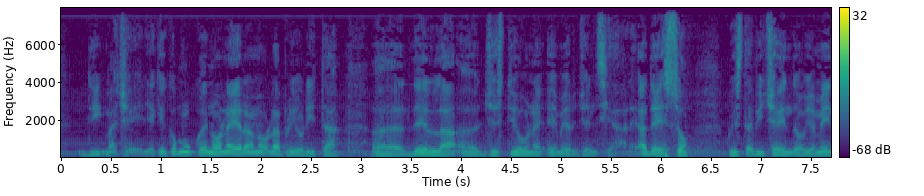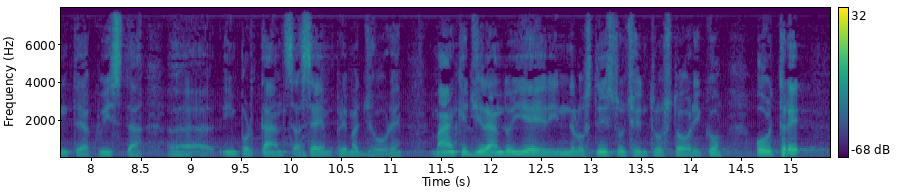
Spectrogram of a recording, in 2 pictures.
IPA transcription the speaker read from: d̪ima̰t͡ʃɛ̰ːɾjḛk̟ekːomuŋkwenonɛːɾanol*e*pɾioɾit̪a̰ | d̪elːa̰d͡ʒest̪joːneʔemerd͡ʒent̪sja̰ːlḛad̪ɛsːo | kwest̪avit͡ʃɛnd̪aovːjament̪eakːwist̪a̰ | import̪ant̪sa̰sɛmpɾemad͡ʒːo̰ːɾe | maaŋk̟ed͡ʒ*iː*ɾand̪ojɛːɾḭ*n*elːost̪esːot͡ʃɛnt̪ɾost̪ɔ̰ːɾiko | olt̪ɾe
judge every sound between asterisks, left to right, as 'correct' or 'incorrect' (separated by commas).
incorrect, incorrect, correct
